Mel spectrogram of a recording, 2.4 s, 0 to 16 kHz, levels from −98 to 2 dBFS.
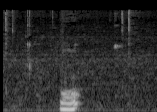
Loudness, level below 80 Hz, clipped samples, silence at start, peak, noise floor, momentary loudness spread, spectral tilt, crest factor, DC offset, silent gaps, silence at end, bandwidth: -30 LUFS; -48 dBFS; under 0.1%; 0.05 s; -14 dBFS; -53 dBFS; 24 LU; -7 dB/octave; 18 dB; under 0.1%; none; 0.6 s; 11.5 kHz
